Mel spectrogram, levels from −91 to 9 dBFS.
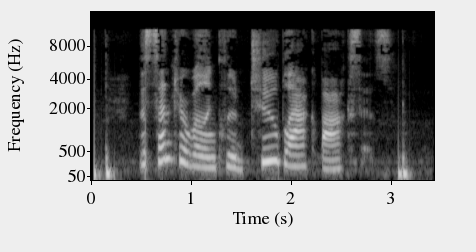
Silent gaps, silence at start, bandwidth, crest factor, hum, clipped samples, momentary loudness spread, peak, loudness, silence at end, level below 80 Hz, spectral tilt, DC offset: none; 0.05 s; 11.5 kHz; 16 dB; none; under 0.1%; 9 LU; 0 dBFS; -17 LUFS; 0.2 s; -32 dBFS; -5 dB/octave; under 0.1%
